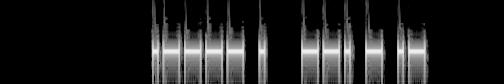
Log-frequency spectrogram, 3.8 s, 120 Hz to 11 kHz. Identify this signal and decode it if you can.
Morse code, heard as a keyed tone, about 30 wpm, 700 Hz. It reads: 1E GTA
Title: Field Day Exchanges - 30wpm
